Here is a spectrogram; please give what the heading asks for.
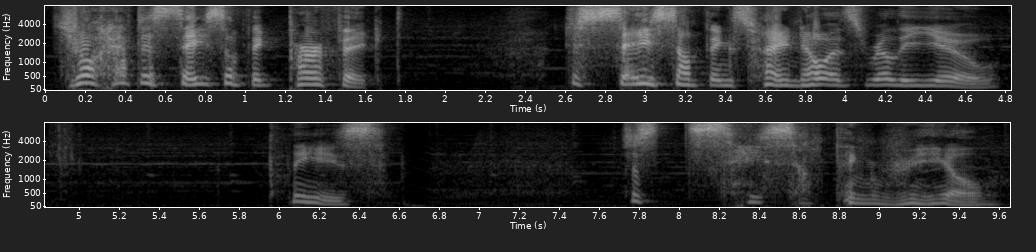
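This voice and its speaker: Man reading as an anxious, frustrated young woman. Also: on the high side. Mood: desperate pleading. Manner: earnest, ranting, pleading. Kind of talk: dramatic reading of game dialogue. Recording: game music behind the voice.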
